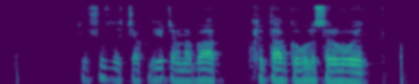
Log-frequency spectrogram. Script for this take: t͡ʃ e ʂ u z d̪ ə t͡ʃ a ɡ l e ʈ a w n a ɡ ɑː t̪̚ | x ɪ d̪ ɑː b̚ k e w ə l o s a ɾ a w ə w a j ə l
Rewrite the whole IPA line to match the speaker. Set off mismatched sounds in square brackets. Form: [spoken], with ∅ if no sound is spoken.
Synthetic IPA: t͡ʃ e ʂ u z d̪ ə t͡ʃ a [k] l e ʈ a w n a [b] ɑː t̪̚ | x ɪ [t̪] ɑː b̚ k [a] w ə l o s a ɾ a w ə w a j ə l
